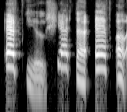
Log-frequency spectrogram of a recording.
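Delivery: slow, squawky parrot voice; put-on voice of a swearing bird; foul-mouthed parrot. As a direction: squawk it out slowly like a cussing parrot. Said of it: "he's got a foul mouth".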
